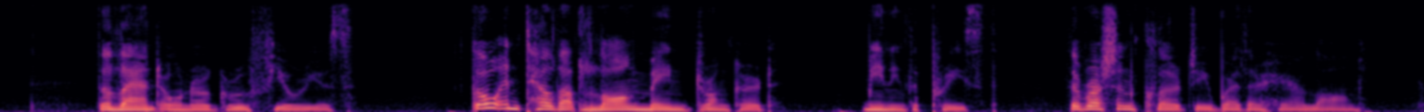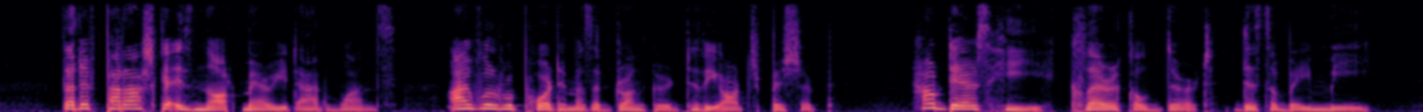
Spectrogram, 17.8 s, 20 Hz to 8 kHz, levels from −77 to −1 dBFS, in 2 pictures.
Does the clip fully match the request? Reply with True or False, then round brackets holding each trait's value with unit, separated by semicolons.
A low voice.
False (190 Hz)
